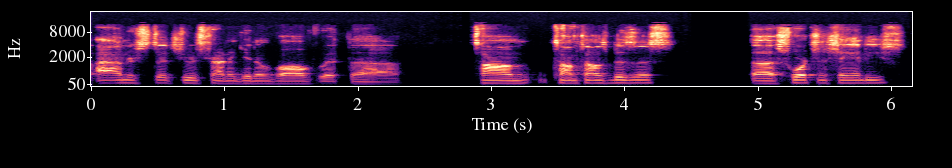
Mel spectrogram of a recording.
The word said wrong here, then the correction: Schwartz and Sandy's: Yeah, Schwartz and Sandy's.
